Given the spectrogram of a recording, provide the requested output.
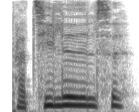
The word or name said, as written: partiledelse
